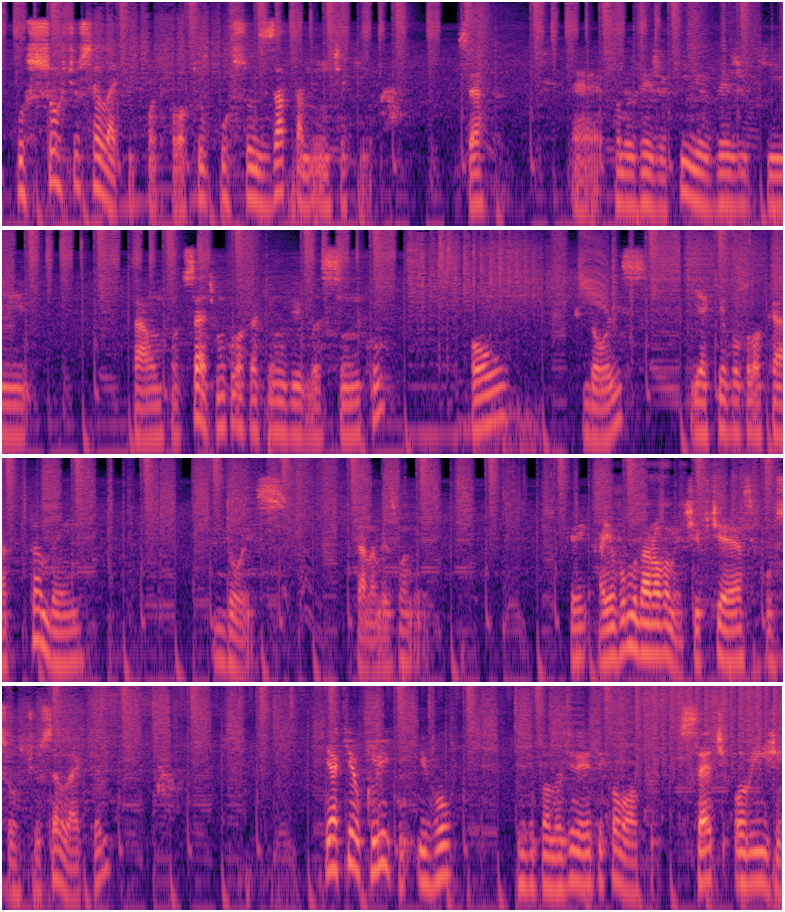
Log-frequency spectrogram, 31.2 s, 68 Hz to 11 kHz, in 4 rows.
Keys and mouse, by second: 6.0 click, 9.4 click, 14.7 click, 16.6 click, 21.5 click, 22.4 shift+s, 26.5 click, 28.8 right click.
